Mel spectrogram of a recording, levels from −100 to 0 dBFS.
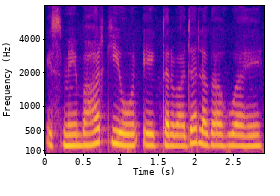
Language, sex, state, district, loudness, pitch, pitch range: Hindi, female, Rajasthan, Jaipur, -15 LUFS, 215 Hz, 210-230 Hz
